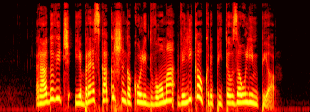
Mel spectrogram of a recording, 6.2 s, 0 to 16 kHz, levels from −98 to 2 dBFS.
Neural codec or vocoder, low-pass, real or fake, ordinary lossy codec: none; 14.4 kHz; real; MP3, 64 kbps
